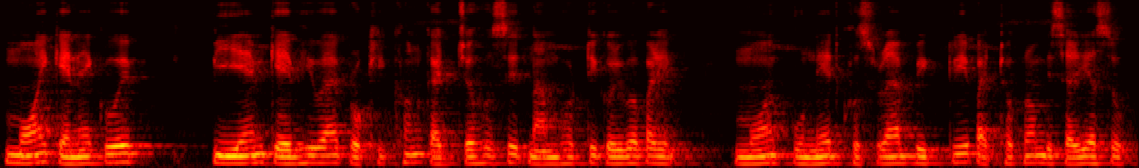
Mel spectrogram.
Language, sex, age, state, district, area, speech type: Assamese, male, 30-45, Assam, Golaghat, urban, read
